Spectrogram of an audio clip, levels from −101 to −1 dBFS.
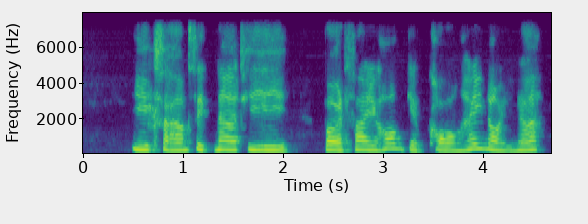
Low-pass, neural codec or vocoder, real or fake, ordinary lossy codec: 7.2 kHz; vocoder, 22.05 kHz, 80 mel bands, HiFi-GAN; fake; none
